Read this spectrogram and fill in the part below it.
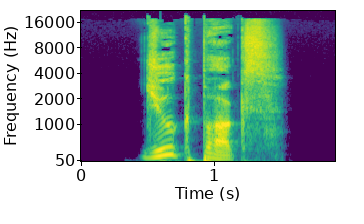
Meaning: jukebox
- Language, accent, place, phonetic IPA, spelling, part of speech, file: German, Germany, Berlin, [ˈd͡ʒuːkˌbɔks], Jukebox, noun, De-Jukebox.ogg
